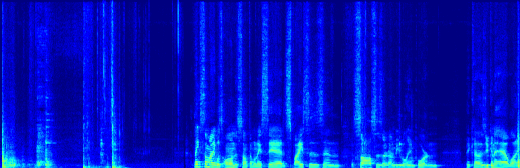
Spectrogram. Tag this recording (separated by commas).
Speech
